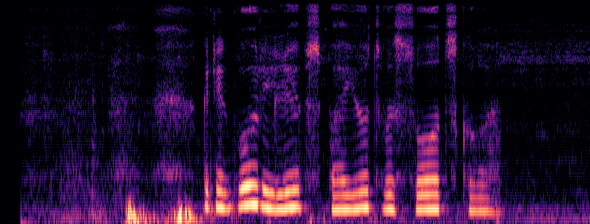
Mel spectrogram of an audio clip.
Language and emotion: Russian, sad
